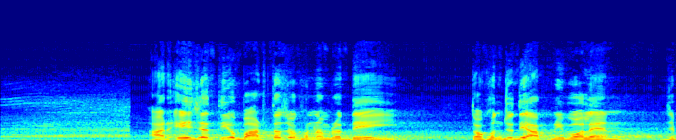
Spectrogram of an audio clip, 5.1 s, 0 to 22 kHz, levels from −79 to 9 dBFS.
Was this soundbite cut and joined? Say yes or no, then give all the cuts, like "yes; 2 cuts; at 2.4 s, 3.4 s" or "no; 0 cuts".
yes; 1 cut; at 0.9 s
